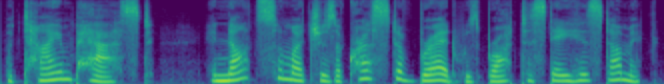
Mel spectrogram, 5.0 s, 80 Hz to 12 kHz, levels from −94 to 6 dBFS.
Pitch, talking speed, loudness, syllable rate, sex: 235 Hz, 215 wpm, -18 LUFS, 4.6 syllables/s, female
